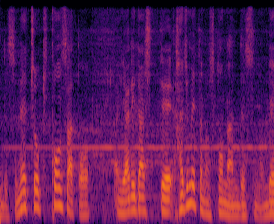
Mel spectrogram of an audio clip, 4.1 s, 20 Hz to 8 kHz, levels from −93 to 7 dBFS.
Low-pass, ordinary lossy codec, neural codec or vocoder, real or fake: 7.2 kHz; none; codec, 44.1 kHz, 7.8 kbps, Pupu-Codec; fake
